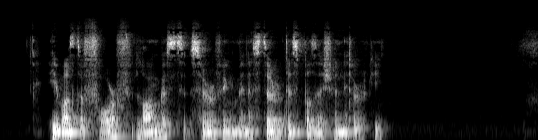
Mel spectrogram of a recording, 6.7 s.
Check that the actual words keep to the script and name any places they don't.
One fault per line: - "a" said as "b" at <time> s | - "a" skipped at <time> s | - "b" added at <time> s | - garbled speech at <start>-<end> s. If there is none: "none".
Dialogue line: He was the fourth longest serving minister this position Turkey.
none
